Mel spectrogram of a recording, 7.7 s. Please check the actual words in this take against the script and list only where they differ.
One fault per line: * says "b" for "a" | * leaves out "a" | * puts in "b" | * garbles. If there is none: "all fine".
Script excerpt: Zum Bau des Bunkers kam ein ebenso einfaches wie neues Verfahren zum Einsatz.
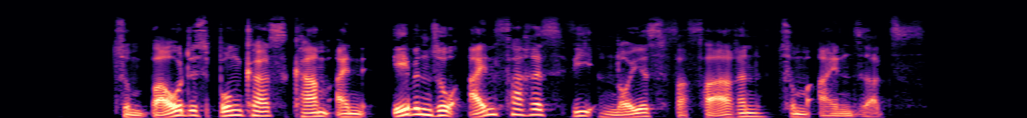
all fine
